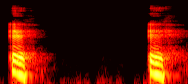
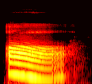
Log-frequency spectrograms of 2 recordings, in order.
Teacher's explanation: The lips are not as spread as an E, they're a little bit more neutral, but they're not rounded compared to aw. This again, clearly a rounded vowel sound.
